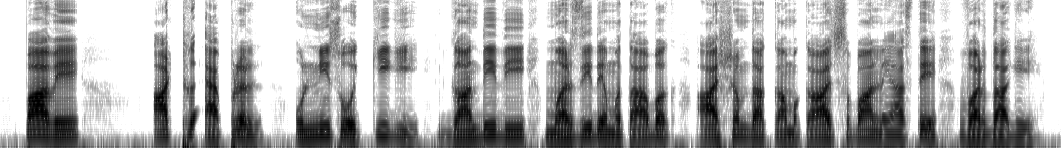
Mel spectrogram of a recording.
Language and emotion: Dogri, neutral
